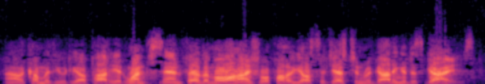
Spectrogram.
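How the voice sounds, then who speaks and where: A man's voice: mid-range voice, quick pace, dry recording, close to an everyday voice. An actor voicing a brilliant, wry detective in a 1940s radio play, dry and theatrical in his delivery. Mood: intent. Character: brilliant, wry male detective, sharp and amused. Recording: dull lo-fi old radio recording.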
